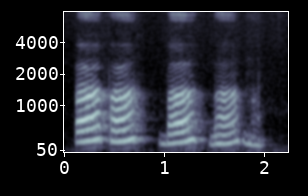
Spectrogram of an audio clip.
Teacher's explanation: तो होठ आपस में टच करते हैं इसमें, इसलिए ये औष्ठ्य व्यंजन कहलाते हैं। इनका उच्चारण होता है, उच्चारण स्थान कौन सा है इनका, होठ।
